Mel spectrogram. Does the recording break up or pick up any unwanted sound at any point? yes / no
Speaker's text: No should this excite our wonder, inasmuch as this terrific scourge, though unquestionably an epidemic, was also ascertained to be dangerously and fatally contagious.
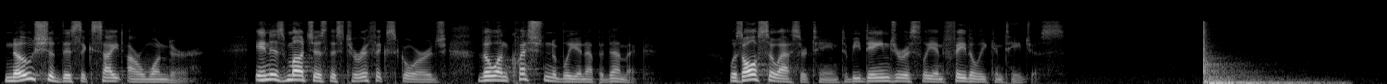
yes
